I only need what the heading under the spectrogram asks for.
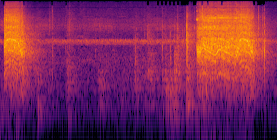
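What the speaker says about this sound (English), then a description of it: "No tools required, just the cordless drill is all we're going to use." A cordless drill whirs in two loud bursts at close range, backing screws out of a door handle, with small clicks and handling noises in the quiet gap between bursts.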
